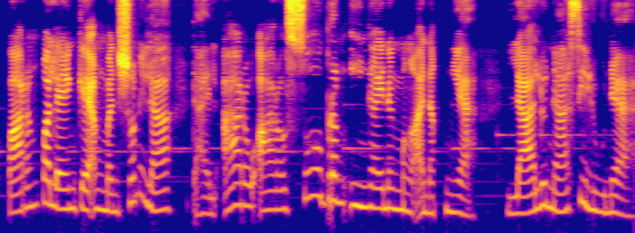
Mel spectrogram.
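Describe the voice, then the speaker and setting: A woman's voice: medium pitch, animated, moderate pace, soft background music. A woman giving scripted narration of a story.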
